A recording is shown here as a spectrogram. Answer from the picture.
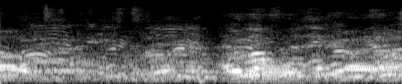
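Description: Several voices talking over one another, a steady chatter with no single clear speaker.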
